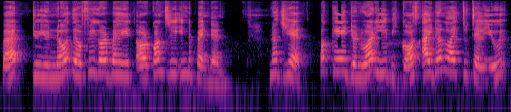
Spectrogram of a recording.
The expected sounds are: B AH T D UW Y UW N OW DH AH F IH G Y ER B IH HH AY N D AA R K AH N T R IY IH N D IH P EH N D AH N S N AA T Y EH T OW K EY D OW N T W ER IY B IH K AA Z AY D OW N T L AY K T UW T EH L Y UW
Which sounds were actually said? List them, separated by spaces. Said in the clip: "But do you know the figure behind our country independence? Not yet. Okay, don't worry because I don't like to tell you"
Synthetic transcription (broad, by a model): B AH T D UW Y UW N OW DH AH F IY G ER B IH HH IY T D AA R K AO N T R IY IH N D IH P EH N D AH N N AA T Y EH T OW K EY D OW N T W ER IY B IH K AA S AY D OW N T L AY K T UW T EH L Y UW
